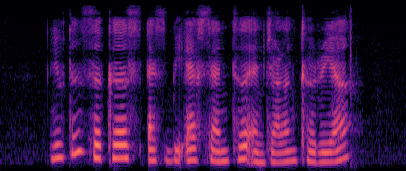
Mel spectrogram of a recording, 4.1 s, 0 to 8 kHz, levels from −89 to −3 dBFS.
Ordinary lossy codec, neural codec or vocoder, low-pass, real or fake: AAC, 32 kbps; vocoder, 44.1 kHz, 80 mel bands, Vocos; 7.2 kHz; fake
